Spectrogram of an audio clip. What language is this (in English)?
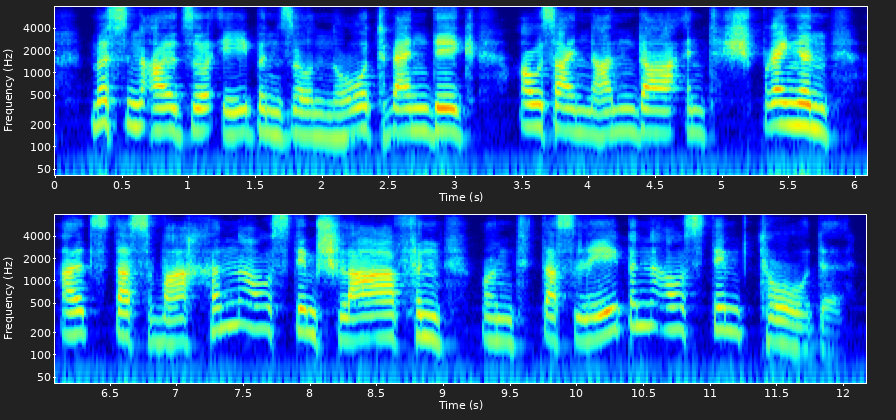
German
